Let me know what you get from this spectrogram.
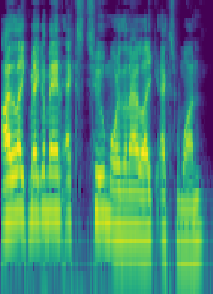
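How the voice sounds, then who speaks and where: A man with a fairly high voice hosts a relaxed live chat. His intonation swings widely as he rambles and jokes through answers to viewers. The sound is dry, with very little room in it. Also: moderate pace, clean tone, no room sound. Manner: rambling, joking, animated. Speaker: podcast host answering viewer questions. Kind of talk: casual live stream chat.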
